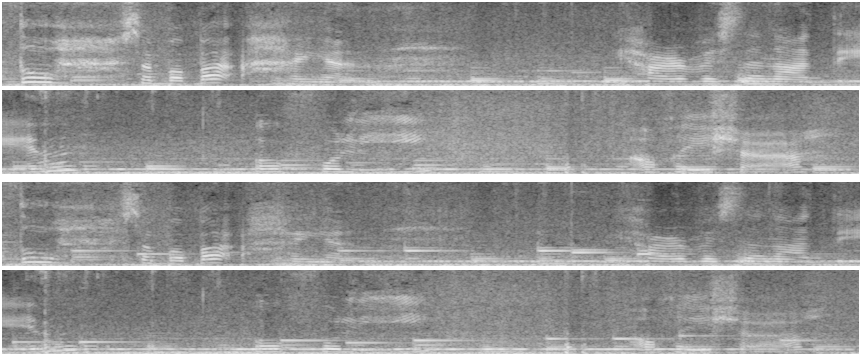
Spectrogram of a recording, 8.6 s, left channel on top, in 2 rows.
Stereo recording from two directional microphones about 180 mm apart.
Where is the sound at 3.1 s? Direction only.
5° right (ahead or behind).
